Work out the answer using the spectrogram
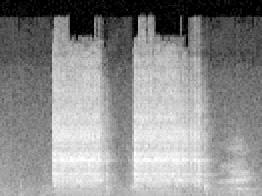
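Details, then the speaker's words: Mesa Boogie Triple Rectifier amp with faulty floor pedal switch, channel two with effects button held: two half-second bursts of rapid harsh buzzing as relays oscillate on and off; relay chatter. "like the relays very fast oscillating fast see that"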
